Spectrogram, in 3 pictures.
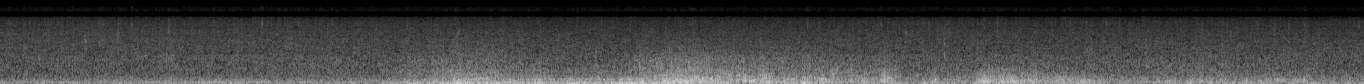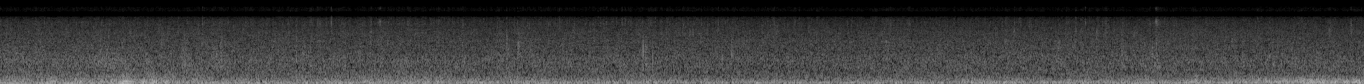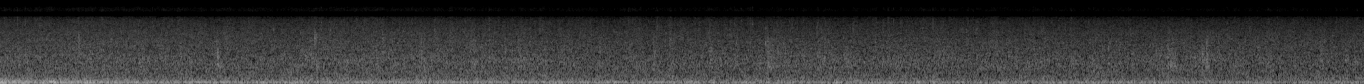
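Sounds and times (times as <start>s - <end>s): steady rain: 0.0s - 40.9s
thunder rolling: 3.5s - 13.2s.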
